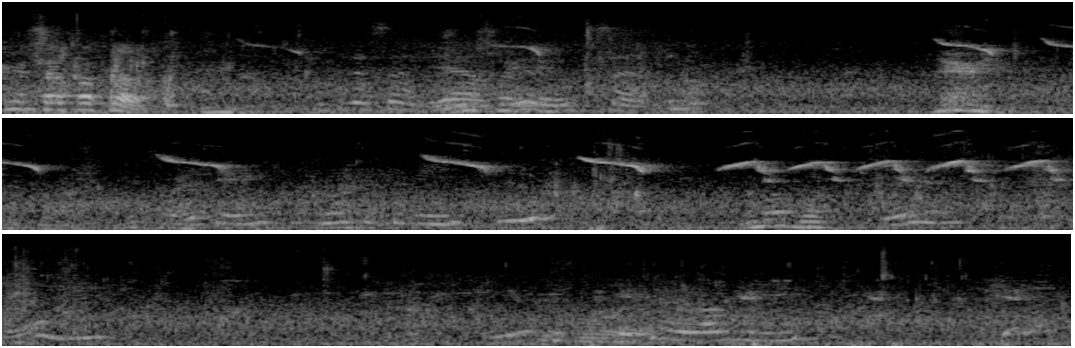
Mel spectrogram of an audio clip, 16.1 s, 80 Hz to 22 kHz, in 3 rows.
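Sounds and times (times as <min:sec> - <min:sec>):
small bird peeping: 0:07.5 - 0:10.8.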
